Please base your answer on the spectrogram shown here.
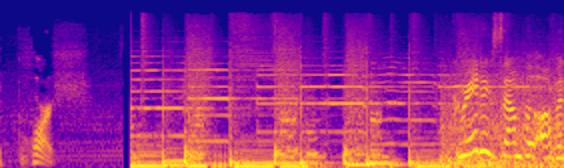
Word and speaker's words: Porsche: is called Porsche, and that's the right way to pronounce it. Because it's a German name, the stress goes to the first part of the word, and we say Porsche. Remember, never say Porsche.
